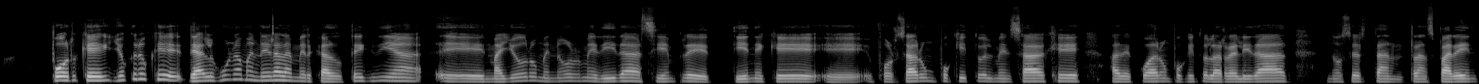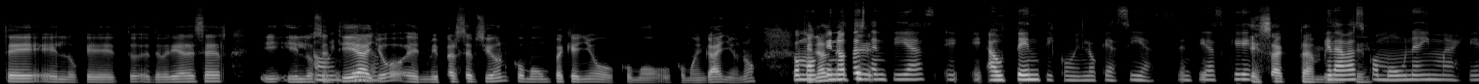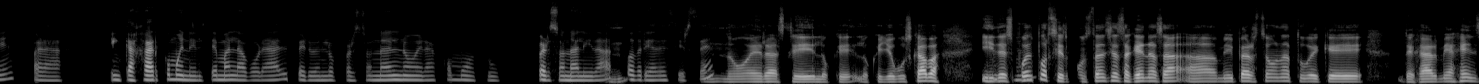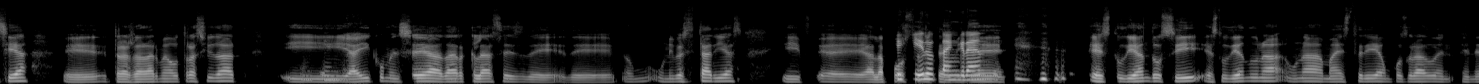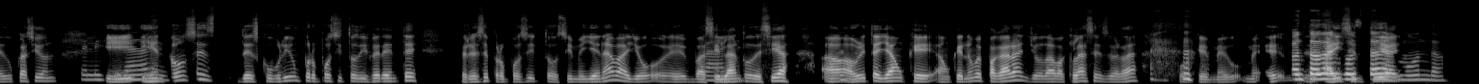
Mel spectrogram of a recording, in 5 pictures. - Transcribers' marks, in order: other background noise; chuckle; chuckle
- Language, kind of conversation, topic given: Spanish, podcast, ¿Cómo valoras la importancia del salario frente al propósito en tu trabajo?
